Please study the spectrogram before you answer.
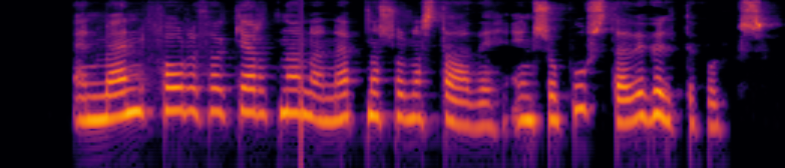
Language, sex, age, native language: Icelandic, female, 30-39, Icelandic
